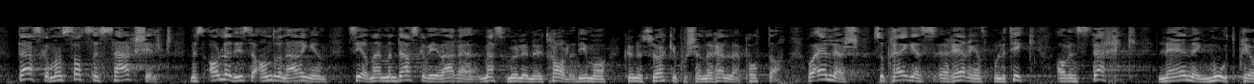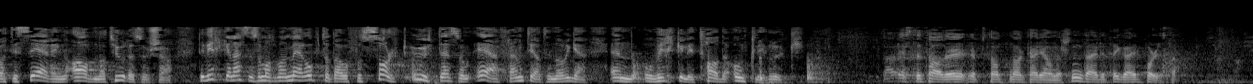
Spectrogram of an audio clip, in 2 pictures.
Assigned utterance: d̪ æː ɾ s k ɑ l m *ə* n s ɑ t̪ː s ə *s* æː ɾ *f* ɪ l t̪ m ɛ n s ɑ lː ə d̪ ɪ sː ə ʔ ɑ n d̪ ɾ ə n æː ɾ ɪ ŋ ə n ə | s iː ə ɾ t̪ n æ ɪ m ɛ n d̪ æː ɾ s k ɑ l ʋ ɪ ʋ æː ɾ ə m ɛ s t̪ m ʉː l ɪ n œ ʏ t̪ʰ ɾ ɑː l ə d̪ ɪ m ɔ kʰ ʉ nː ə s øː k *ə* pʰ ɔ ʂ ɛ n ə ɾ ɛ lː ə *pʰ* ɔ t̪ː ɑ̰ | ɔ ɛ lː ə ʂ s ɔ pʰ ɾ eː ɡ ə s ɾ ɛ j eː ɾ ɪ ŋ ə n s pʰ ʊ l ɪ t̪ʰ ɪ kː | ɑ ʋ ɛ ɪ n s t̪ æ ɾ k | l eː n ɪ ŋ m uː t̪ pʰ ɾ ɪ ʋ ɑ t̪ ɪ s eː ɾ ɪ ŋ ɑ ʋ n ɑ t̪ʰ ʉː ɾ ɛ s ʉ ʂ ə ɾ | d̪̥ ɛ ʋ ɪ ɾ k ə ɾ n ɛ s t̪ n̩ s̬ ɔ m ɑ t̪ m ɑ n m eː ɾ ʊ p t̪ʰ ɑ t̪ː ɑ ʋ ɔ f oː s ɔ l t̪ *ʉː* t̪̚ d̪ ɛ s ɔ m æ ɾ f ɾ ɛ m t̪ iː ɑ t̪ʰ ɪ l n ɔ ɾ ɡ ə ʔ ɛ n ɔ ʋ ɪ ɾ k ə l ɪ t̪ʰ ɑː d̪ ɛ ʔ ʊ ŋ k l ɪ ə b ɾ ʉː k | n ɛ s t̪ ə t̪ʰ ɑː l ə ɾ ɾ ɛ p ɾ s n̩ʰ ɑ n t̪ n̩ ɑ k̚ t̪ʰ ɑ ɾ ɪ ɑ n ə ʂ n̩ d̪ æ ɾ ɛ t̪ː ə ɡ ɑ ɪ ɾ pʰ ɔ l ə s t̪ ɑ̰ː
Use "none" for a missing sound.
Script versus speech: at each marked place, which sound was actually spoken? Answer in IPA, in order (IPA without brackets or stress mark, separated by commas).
ɑ, s, ʂ, ə, pʰ, ʉː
